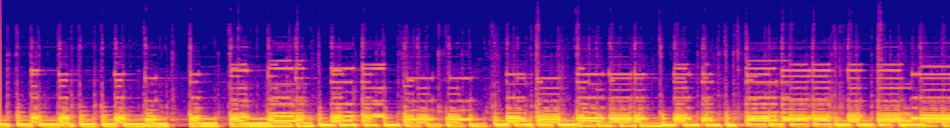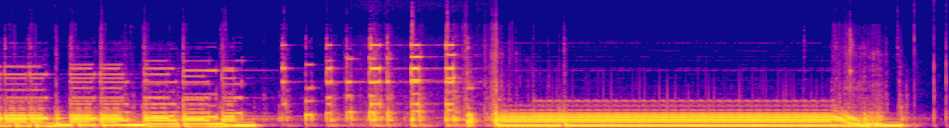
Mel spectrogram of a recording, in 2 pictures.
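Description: Organ playing a rhythmic chordal passage over a bass line, then a few high notes without bass. It closes on a long held final chord that slides down in pitch and cuts off just before the end.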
